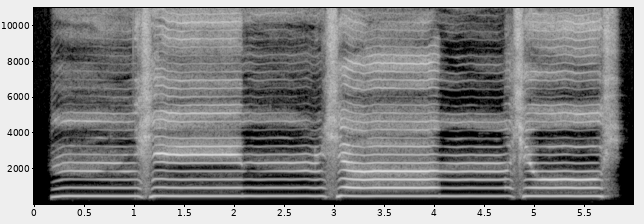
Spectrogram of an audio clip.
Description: ALYS-DB-001-JPN - First Japanese UTAU vocal library of ALYS.
hy_n_hyi_n_hya_n_hyu_hy.wav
